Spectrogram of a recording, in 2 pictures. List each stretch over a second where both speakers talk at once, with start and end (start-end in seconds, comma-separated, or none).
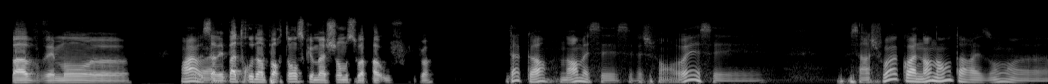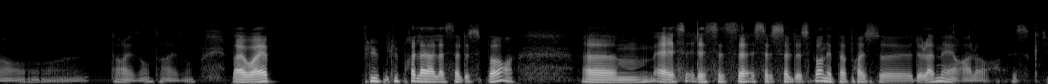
none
